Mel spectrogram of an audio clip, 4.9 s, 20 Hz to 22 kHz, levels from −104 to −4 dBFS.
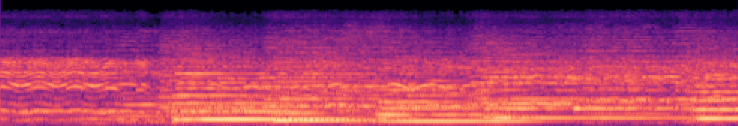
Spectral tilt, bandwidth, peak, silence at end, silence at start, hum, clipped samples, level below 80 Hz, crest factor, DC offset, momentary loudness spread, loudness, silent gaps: -6 dB/octave; 9.6 kHz; -6 dBFS; 0 s; 0 s; none; under 0.1%; -68 dBFS; 14 dB; under 0.1%; 9 LU; -20 LUFS; none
